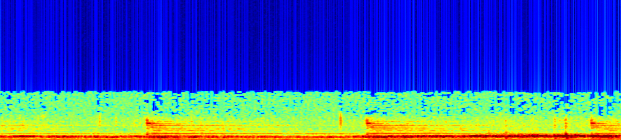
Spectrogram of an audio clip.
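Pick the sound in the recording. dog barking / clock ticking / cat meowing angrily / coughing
clock ticking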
